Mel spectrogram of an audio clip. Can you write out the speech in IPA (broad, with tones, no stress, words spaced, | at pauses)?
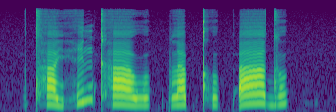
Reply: tʰa˨˩jhi˥˩nkʰaː˧wu˨˩k̚ pla˦˥p̚kʰu˨˩k̚ ʔaː˥˩du˥˩k̚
